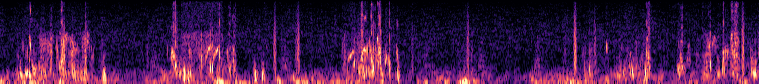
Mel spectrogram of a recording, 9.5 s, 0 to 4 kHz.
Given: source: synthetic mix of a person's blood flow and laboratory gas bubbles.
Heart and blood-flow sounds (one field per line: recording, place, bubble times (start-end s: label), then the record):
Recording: Doppler ultrasound of blood flow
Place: subclavian vein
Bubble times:
0.18-1.18 s: bubbles
2.06-2.98 s: bubbles
4.27-5.01 s: bubbles
7.27-7.43 s: bubbles
7.55-7.62 s: bubbles
7.73-8.17 s: bubbles
8.45-8.64 s: bubbles
8.78-9.28 s: bubbles
9.37-9.50 s: bubbles
From the record:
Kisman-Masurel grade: 332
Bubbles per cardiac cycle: rolling drumbeat, 9 or more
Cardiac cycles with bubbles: 50 to 99%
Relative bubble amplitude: moderate (0.250 to 0.450)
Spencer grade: 3 (all of the cardiac periods contain showers or single bubble signals, but not dominating or overriding the cardiac motion signals)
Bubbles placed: anywhere in the cardiac cycle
